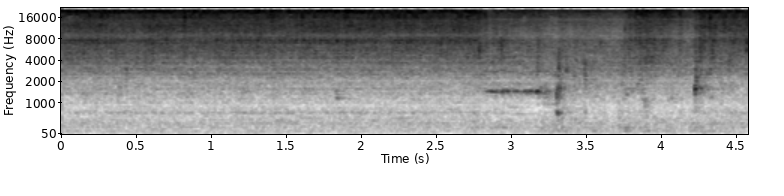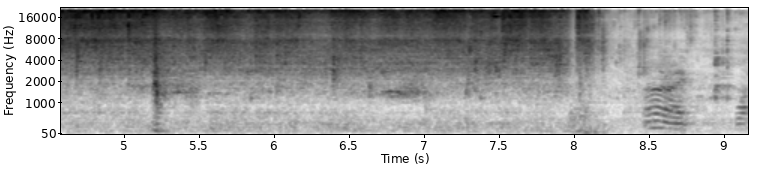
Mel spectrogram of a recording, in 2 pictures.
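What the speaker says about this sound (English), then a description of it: "So you want to wash your measuring cup." A measuring cup washed under a running kitchen tap in a sink, with a steady loud rush of water and a few brief clinks and knocks of the cup, ending as the flow is cut off.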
